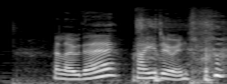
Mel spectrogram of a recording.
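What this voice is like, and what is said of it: Put-on British accent. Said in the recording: “Starting off British.”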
